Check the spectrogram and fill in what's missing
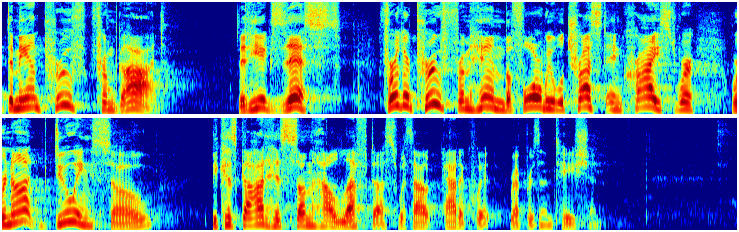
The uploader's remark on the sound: Message Preached at Valley Creek Church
